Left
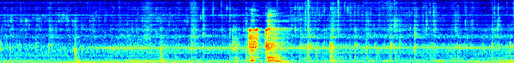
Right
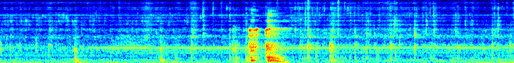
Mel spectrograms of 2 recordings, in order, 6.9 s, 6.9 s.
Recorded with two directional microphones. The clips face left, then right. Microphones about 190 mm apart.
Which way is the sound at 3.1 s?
Centre (ahead or behind).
